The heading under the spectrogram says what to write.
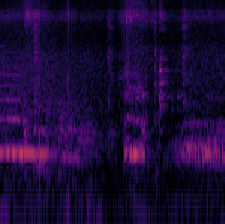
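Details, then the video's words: Collared dove cooing: three low, soft, steady hooting notes, the first long, with short gaps between them, over a faint background hiss. "suara burung puter manggung"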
